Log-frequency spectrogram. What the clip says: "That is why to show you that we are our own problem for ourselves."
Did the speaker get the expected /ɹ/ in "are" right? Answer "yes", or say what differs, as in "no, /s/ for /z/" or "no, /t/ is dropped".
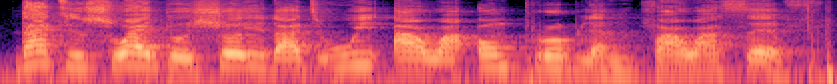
no, /w/ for /ɹ/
